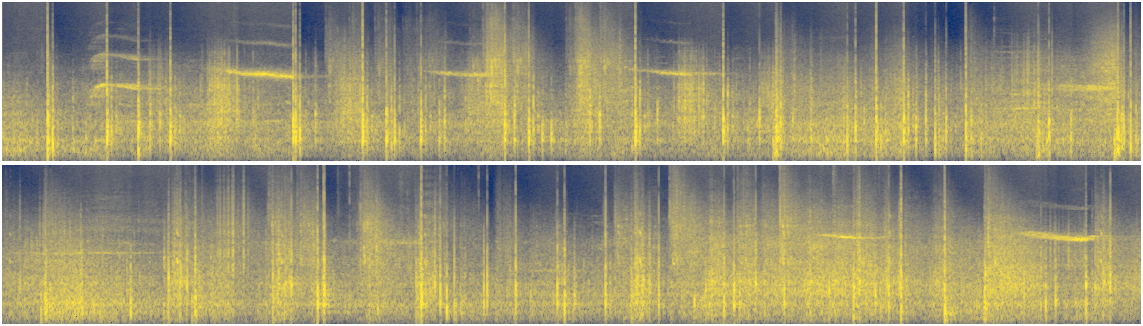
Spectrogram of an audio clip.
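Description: New Year's Eve fireworks going off all around: a dense, irregular run of bangs from firecrackers and bursting rockets over constant crackling, with short whistles from rockets now and then.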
